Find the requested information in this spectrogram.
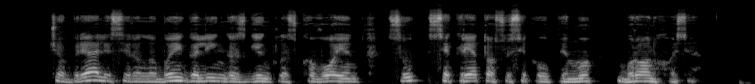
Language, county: Lithuanian, Utena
